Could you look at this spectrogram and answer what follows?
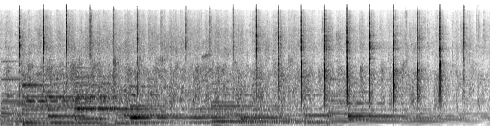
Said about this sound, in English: Can we clap our hands to him?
